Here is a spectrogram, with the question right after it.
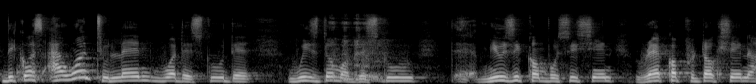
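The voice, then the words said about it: Non-American foreign accent. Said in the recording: “the moment I open my mouth, where is the accent come from? ... once they hear my accent, they realize that I am not from here”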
